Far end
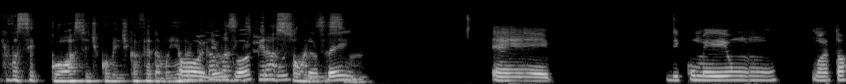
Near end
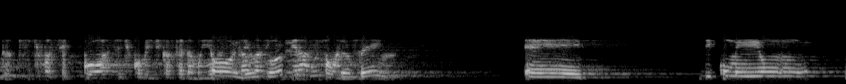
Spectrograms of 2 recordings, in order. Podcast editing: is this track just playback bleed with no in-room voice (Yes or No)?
Yes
